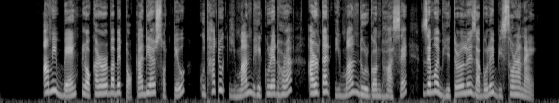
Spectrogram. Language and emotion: Assamese, disgusted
